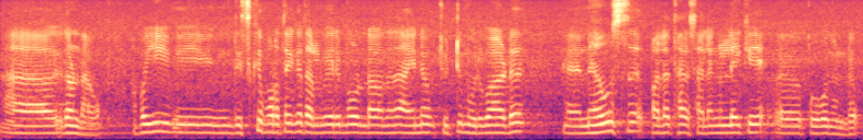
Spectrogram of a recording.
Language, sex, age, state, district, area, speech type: Malayalam, male, 30-45, Kerala, Alappuzha, rural, spontaneous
